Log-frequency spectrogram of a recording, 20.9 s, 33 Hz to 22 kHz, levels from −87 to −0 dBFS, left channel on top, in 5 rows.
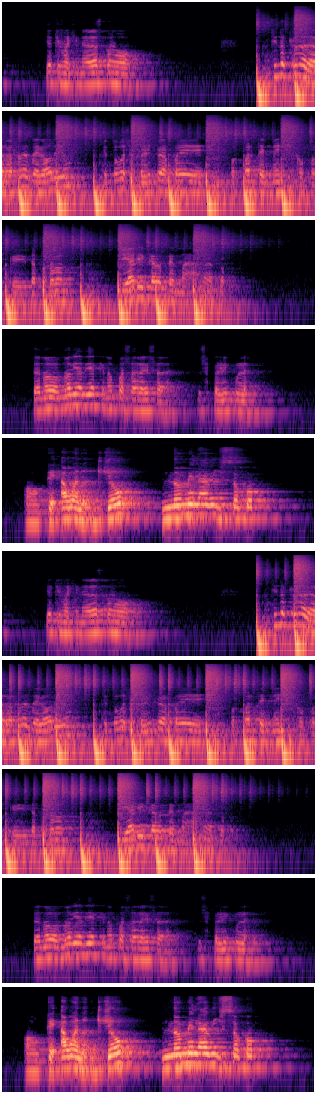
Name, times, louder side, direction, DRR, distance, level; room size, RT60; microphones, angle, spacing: voice 1, 0.6-1.7 3.6-5.1 5.7-6.9 7.2-9.3 9.9-11.2 12.9-14.8 15.1-15.8, left 1 dB, 30° left, 8 dB, 1.9 m, -28 dB
sound 1, 3.4-3.6 3.9-4.6 4.9-5.6 5.9-6.6 6.9-7.6 7.9-8.6 8.9-9.6 9.9-10.6 10.9-11.3, right 1 dB, 50° right, 2.2 m, -24 dB
voice 2, 17.0-18.4 18.8-20.0, right 1 dB, 70° right, 6 dB, 2.3 m, -18 dB
21.0 x 18.0 x 7.0 m, 0.81 s
head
